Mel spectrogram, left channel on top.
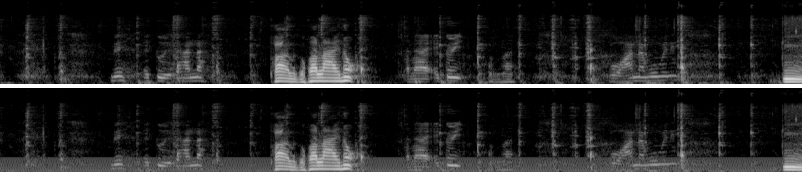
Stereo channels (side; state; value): right; noise; hum, 18 dB below the sound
